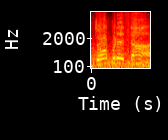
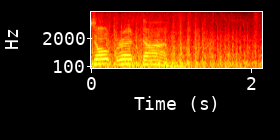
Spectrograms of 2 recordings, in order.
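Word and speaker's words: dobar dan: So, Dobre da, you don't understand what that means? Not the da, pa, because that's mispronounced. I know what you want to say, though. Yeah. So it's Dobre Dan.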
